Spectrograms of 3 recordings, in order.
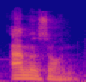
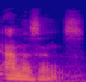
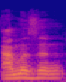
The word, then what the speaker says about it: Amazon: American pronunciation of the name Amazon where zon rhymes with Don now before there was Amazon the company there was Amazon the rainforest and the mythical female warriors the Amazons of course the British pronunciation for the rain forest and the Warriors is Amazon and Amazons but when it comes to the company name it's best to stick to the American way Amazon foreign but the original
